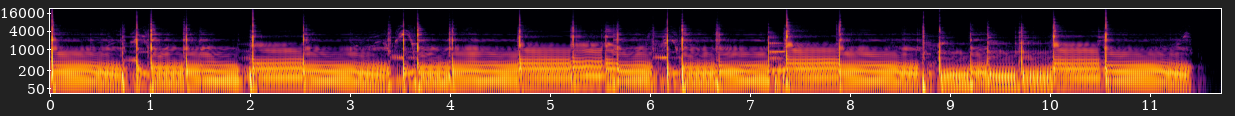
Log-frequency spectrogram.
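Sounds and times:
bass: 0:00.0 - 0:11.6.

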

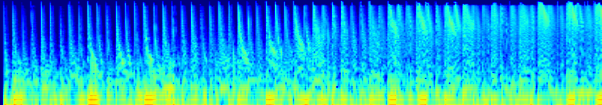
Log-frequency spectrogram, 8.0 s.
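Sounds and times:
techno synth bass loop in E: 0:00.0 - 0:08.0.

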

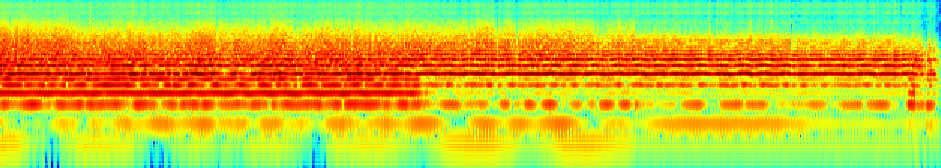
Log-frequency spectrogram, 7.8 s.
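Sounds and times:
Mellotron M400 strings: 0:00.0 - 0:07.8.

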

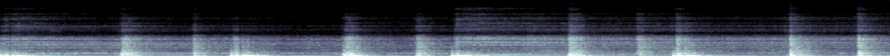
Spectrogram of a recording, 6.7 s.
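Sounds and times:
classic drum machine rhythm loop: 0:00.0 - 0:06.6.

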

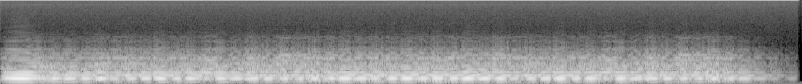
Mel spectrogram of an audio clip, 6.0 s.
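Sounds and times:
Fairlight CMI IIe violin tremolo: 0:00.0 - 0:05.8.

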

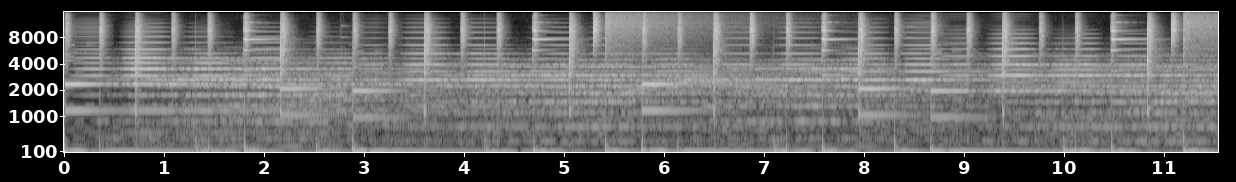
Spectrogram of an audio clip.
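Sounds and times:
hip hop and R&B drum loops: 0:00.0 - 0:11.5.

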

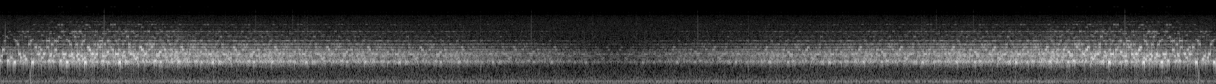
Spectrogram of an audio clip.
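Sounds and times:
sci-fi space sound: 0:00.0 - 0:12.1.

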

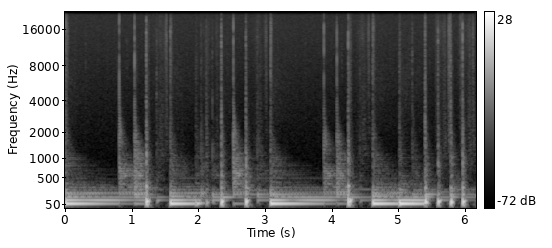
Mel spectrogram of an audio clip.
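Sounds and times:
large frame drum: 0:00.0 - 0:06.1.

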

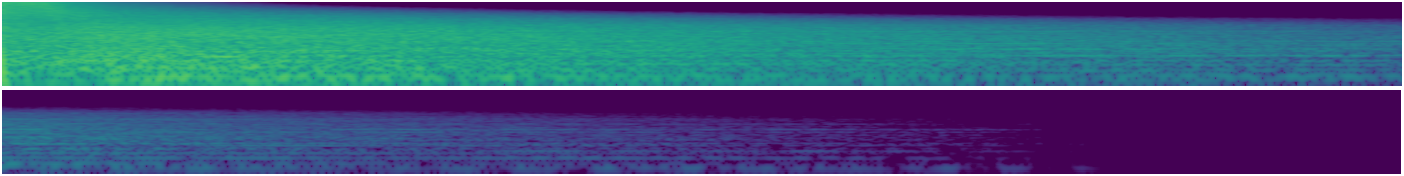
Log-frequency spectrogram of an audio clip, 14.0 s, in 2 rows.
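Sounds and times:
reverberant noise decays: 0:00.0 - 0:03.9.

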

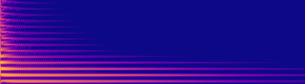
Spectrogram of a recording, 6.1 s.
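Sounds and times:
random bell sound effect: 0:00.0 - 0:02.1.

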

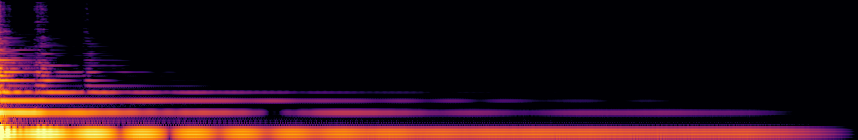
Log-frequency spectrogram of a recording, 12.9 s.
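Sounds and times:
contrabass balalaika plucked strings: 0:00.0 - 0:05.6.

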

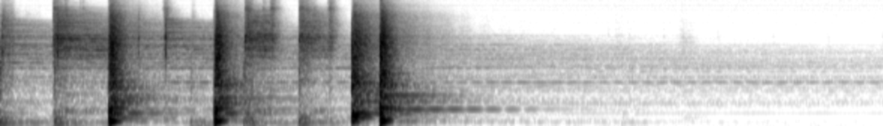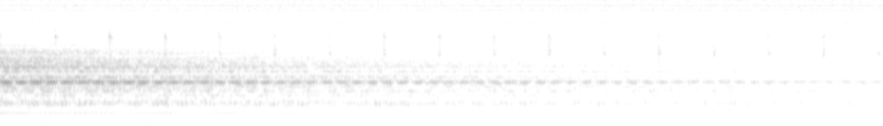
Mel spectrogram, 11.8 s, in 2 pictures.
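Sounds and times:
boogaloo outro snare drum: 0:00.0 - 0:03.1.

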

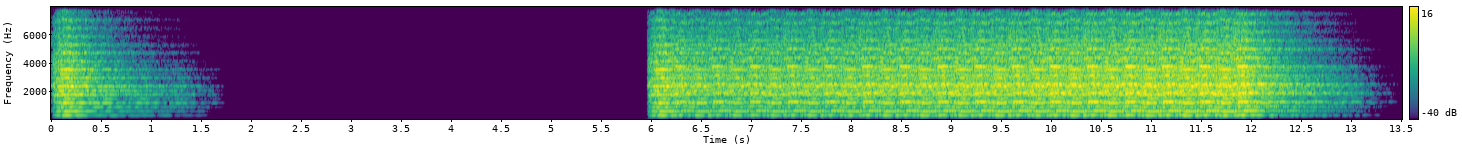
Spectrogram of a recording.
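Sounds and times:
Q string sound: 0:00.0 - 0:01.6, 0:06.0 - 0:13.2.

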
